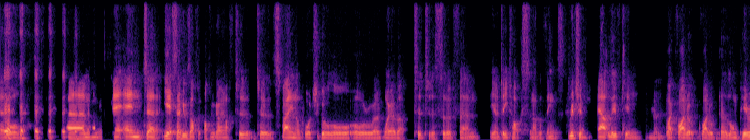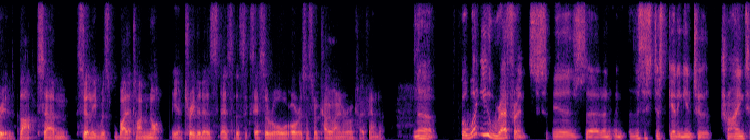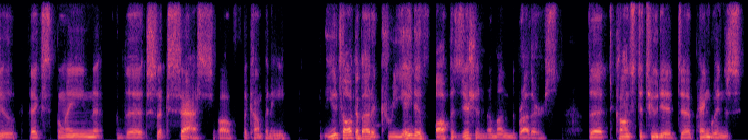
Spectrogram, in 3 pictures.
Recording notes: via Zoom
